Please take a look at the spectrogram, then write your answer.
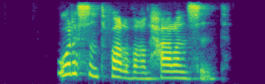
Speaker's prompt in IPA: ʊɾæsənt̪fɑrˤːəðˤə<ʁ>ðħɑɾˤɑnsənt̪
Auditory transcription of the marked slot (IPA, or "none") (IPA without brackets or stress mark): ʁ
